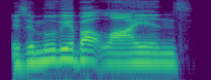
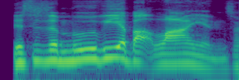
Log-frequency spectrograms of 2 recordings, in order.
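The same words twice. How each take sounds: First: "It's a movie about lions" leaning on "about"; insistent repeat. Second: "This is a movie about lions" with weight on "movie"; lecturing line. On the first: Repeating the premise to [name], "about" stressed. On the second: [name] told the film's premise, "movie" stressed. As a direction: stress on "movie" with a falling finish. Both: Retold or imitated. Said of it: "It's like".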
